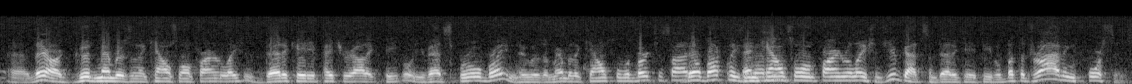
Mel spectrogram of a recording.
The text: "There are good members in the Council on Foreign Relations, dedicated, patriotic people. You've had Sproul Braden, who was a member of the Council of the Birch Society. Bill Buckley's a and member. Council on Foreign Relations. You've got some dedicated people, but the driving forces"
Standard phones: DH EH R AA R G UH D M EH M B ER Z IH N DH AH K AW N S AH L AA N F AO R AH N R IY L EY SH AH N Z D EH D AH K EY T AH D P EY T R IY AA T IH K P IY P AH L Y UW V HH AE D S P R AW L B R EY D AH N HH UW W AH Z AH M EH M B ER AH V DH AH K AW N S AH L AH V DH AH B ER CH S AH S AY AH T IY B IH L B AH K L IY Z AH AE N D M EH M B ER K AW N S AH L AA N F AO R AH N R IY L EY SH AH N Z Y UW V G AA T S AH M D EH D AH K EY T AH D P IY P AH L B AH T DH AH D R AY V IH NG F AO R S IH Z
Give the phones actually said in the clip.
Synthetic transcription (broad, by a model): DH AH R R G UH D M EH M B ER Z IH N DH AH K AW N S L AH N F AO R AH N R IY L EY SH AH N Z D EH D AH K EY T AH D P EY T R IY AA T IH K P IY P L Y UW V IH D S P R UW L B R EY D N HH UW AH Z AH M EH M B ER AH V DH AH K AW N S L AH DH B ER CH S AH S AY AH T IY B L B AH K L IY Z AH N K AW N S L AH N F AO R AH N R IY L EY SH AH N Z Y UW V G AA T S AH M D EH D AH K EY T AH D P IY P L B AH T DH AH D R AY V IH NG F AO R S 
